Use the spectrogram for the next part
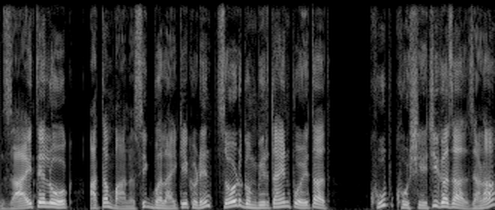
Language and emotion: Goan Konkani, happy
